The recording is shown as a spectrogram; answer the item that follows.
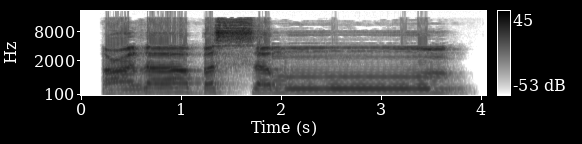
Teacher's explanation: یہ جو با ہے اس با کو سین کے ساتھ ملائیں گے، با سین زبر بس، سین زبر س، بس میم واو پیش مو، یہ سین کے بعد میم ہے، سمو میم زیر می، سمومی، لیکن یہاں پر اسٹاپ کریں گے تو میم کے نیچے زیر نہیں پڑیں گے بلکہ اس کو جزم کے ساتھ پڑھیں گے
